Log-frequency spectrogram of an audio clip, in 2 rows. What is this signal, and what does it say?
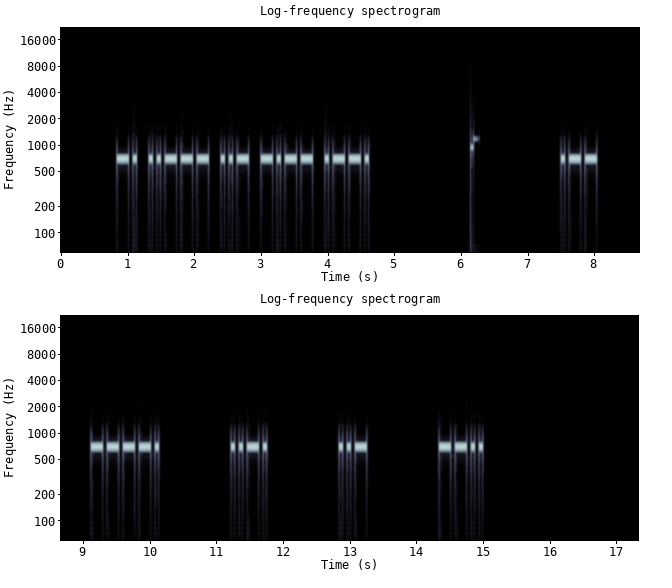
Morse code, heard as a keyed tone, about 20 wpm, spaced as for 10 wpm, 700 Hz. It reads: N2UYP W9FUZ
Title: USA Call Signs - 5 Characters - 6x Character Spacing - 20wpm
